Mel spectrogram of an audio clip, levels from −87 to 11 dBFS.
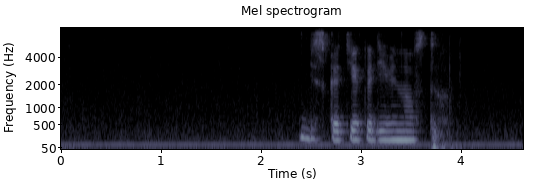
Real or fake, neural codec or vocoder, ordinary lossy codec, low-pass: real; none; Opus, 16 kbps; 7.2 kHz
